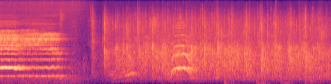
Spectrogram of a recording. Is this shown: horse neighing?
no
